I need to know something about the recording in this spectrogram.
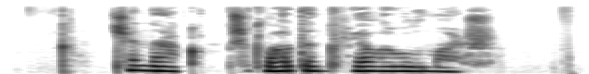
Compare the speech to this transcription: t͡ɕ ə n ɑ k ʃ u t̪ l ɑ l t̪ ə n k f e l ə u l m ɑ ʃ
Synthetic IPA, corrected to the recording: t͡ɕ ə n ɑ k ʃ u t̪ l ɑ l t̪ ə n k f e l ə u l m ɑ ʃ

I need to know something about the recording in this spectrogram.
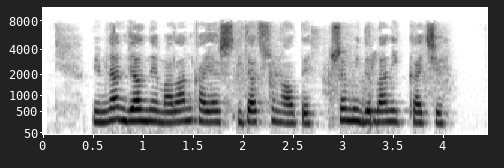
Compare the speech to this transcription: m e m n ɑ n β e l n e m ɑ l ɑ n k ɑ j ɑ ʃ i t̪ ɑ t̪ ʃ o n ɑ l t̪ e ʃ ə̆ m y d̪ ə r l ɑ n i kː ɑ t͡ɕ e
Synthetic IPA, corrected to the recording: m e m n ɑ n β e l n e m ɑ l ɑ n k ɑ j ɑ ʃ i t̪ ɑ t̪ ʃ o n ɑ l t̪ e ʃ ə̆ m y d̪ ə r l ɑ n i kː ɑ t͡ɕ e

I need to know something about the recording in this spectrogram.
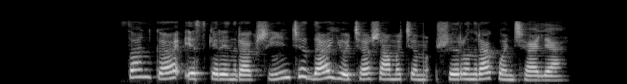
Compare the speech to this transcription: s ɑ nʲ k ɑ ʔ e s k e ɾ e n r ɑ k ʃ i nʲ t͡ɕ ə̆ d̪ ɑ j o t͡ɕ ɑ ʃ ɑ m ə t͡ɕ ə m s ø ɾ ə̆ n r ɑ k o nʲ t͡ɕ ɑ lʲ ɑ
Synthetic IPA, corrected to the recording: s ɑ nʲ k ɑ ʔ e s k e ɾ e n r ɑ k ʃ i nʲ t͡ɕ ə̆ d̪ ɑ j o t͡ɕ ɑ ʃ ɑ m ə t͡ɕ ə m ʃ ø ɾ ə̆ n r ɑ k o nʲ t͡ɕ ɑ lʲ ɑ

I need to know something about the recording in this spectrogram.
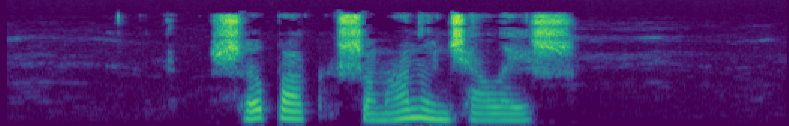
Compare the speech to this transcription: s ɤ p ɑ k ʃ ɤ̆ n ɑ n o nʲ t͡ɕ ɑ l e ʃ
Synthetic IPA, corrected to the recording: ʃ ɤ p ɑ k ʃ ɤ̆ m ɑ n o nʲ t͡ɕ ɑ l e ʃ

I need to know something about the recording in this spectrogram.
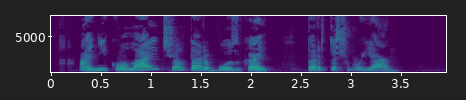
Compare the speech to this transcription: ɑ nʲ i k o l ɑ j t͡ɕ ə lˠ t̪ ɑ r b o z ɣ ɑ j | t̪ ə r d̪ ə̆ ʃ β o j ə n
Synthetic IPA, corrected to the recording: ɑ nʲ i k o l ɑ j t͡ɕ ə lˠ t̪ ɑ r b u z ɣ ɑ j | t̪ ə r t̪ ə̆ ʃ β u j ɑ n

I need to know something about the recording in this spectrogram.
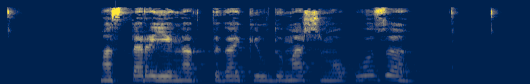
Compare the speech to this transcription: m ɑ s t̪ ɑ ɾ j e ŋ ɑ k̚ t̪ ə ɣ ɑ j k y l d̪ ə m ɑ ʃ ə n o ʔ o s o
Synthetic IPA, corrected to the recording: m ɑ s t̪ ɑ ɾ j e ŋ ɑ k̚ t̪ ə ɣ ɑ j k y l d̪ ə m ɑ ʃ ə m o k o z o

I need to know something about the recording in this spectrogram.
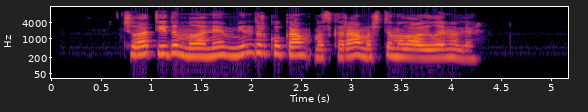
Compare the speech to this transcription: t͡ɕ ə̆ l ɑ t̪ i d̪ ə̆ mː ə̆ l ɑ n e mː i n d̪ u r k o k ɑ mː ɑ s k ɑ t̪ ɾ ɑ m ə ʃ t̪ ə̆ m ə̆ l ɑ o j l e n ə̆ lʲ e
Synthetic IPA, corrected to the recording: t͡ɕ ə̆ l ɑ t̪ i d̪ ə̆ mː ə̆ l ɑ n e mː i n d̪ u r k o k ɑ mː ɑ s k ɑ ɾ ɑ m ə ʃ t̪ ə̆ m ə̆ l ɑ o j l e n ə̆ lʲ e

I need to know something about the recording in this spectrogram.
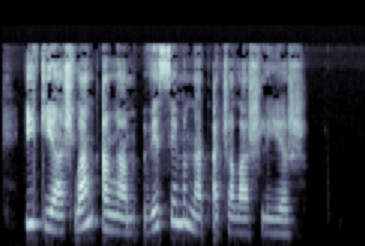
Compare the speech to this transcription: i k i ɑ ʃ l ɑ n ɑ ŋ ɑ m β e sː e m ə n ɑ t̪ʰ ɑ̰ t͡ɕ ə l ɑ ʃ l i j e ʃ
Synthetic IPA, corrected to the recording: i k i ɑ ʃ l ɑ n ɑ ŋ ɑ m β e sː e m ə n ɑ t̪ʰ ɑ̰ t͡ɕ ɑ l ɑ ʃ l i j e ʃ

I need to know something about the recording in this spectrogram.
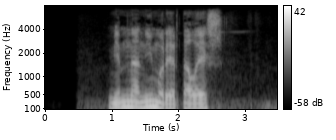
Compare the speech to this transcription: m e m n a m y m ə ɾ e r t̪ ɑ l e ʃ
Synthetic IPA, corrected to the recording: m e m n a n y m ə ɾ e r t̪ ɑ l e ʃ

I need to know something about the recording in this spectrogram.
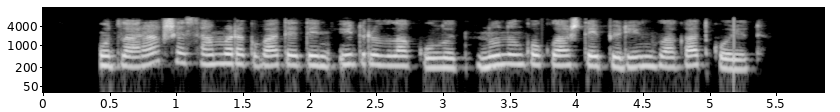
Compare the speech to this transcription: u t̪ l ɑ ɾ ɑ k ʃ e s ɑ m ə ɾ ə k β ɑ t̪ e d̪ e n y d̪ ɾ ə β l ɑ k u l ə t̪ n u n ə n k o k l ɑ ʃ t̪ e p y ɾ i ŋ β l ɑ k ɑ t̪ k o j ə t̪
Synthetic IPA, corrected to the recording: u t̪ l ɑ ɾ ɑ k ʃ e s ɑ m ə ɾ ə k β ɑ t̪ e d̪ e n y d̪ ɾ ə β l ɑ k u l ə t̪ n u n ə n k o k l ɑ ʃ t̪ e p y ɾ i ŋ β l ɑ k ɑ t̪ k o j ə t̪

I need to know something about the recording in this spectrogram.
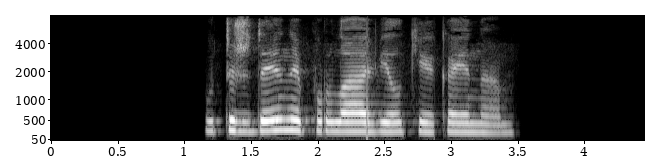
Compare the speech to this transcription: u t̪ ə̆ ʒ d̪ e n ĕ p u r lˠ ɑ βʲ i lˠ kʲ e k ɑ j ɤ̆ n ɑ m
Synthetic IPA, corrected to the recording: u t̪ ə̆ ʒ d̪ e n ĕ p u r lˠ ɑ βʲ e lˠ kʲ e k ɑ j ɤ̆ n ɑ m

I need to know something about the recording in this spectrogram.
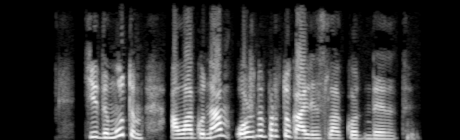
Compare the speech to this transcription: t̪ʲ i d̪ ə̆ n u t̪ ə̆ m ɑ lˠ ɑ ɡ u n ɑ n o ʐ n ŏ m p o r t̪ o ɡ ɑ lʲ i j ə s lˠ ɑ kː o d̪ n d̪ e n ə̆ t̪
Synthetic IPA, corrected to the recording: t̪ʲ i d̪ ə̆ m u t̪ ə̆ m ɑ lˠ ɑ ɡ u n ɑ m o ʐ n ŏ p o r t̪ u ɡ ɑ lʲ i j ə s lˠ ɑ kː o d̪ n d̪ e n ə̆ t̪

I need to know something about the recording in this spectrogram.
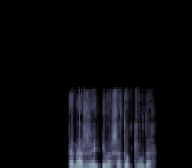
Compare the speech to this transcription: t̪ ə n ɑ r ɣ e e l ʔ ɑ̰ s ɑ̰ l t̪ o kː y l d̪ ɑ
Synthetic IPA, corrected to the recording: t̪ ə n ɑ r ʒ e i l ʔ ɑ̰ ʃ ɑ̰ t̪ o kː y l d̪ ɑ

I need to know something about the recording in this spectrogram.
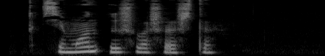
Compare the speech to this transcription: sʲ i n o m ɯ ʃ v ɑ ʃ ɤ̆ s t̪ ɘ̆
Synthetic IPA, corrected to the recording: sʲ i m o n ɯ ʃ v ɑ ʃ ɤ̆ ʃ t̪ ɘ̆

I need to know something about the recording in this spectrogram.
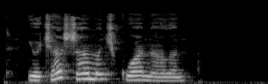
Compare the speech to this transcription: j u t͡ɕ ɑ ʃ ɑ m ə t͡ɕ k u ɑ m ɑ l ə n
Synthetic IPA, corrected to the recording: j o t͡ɕ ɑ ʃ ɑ m ə t͡ɕ k u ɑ n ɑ l ə n

